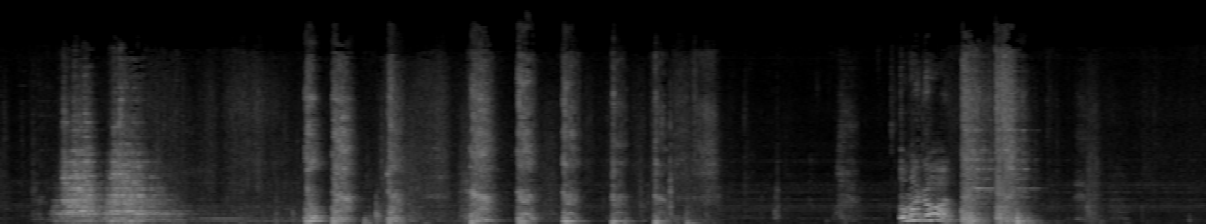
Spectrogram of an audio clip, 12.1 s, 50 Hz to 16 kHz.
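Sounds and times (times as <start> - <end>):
boy coughing and choking: 3.0 - 6.8.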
